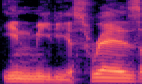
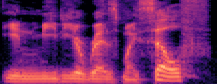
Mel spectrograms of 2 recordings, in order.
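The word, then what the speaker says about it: in medias res: As for in medius res, I always thought that was in media res, but I was wrong and Matt was right.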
